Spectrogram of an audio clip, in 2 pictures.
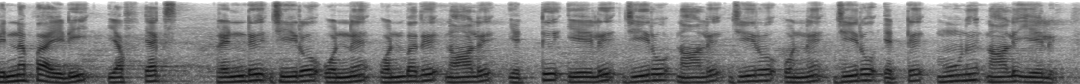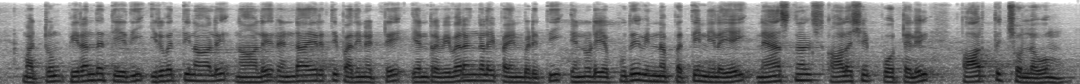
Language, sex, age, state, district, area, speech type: Tamil, male, 18-30, Tamil Nadu, Thanjavur, urban, read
